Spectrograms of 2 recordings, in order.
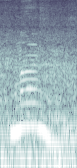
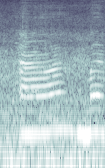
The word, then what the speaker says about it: Almond: เรา เรียก ว่า M Almond bu แม ออก เสียง ได้ 2 แบบ นะ จ๊ะ แม ก็ ได้ หรือ อม ก็ ได้ เดี๋ยว ชิม ให้ ดู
